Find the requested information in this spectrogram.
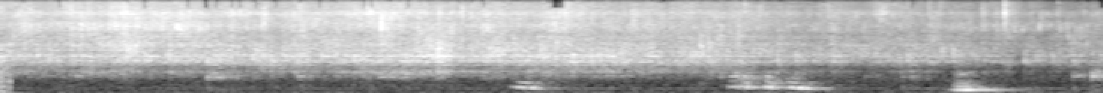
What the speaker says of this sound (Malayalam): വെളിച്ചെണ്ണ ചൂടായതിനു ശേഷം ഒരു ടീസ്പൂൺ ഉലുവ ഒന്നര ടീസ്പൂൺ കടുക് നാല് വറ്റൽ മുളക് രണ്ട് തണ്ട് കറിവേപ്പില കൂടി ചേർത്ത് മൂപ്പിച്ചെടുക്കണം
